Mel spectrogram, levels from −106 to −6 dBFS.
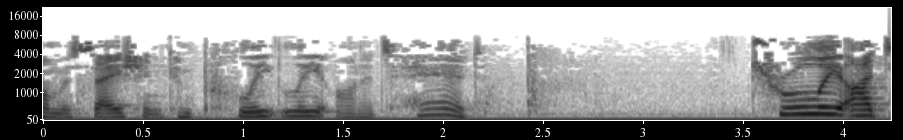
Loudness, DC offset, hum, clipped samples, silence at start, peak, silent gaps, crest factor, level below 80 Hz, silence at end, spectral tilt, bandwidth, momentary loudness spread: -25 LUFS; under 0.1%; none; under 0.1%; 0 s; -6 dBFS; none; 20 dB; -36 dBFS; 0 s; -4 dB/octave; 8 kHz; 22 LU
